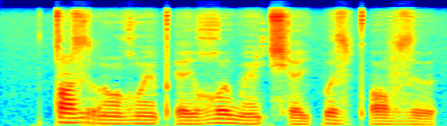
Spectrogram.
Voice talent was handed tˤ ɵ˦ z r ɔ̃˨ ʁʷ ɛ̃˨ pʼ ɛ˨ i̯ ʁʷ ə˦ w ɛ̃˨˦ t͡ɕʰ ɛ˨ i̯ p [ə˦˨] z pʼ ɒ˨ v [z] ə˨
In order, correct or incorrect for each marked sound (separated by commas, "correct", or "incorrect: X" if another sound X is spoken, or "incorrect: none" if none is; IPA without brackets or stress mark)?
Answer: correct, correct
